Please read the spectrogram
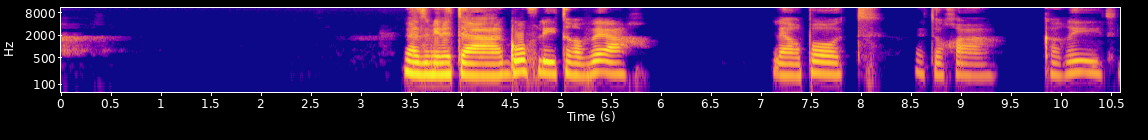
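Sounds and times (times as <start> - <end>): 
soft breathy exhale of a deep breath: 0.0 - 0.7
speech: 3.4 - 5.8, 7.1 - 10.5.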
